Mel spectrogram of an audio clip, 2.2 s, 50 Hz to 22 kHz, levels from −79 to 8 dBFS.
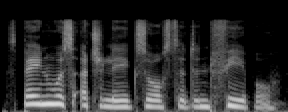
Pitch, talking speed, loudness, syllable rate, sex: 205 Hz, 165 wpm, -16 LUFS, 5.6 syllables/s, female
